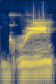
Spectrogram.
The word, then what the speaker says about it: Greene: Greene is one. That's Greene with an E, but the E is silent.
